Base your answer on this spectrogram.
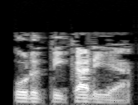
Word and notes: urticaria: espagnol

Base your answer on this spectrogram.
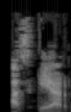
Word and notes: asquear: espagnol

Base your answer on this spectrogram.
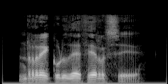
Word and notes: recrudecerse: espagnol

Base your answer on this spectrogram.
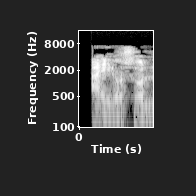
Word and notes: aerosol: espagnol

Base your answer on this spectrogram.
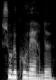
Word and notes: sous le couvert de: francais

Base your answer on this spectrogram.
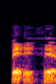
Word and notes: perecer: espagnol

